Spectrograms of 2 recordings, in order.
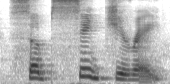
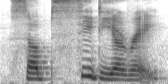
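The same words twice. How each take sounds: First: One syllable is dropped from the word. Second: Every syllable of the word is pronounced.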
